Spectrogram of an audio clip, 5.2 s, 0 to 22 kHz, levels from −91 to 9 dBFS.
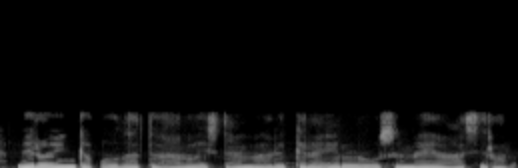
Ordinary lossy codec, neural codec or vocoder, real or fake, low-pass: none; codec, 16 kHz, 6 kbps, DAC; fake; 7.2 kHz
